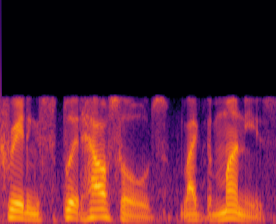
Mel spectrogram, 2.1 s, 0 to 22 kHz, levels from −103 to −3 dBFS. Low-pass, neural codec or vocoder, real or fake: 3.6 kHz; none; real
